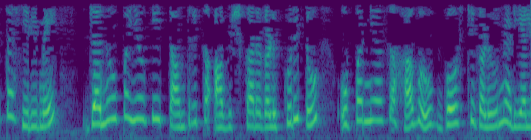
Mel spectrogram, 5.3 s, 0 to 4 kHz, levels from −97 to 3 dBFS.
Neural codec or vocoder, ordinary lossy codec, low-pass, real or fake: none; none; 3.6 kHz; real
